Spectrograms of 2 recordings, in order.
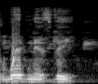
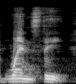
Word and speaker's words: Wednesday: You don't pronounce it as witness day is Wednesday.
